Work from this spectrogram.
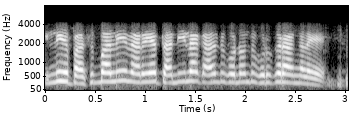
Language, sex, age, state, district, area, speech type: Tamil, female, 60+, Tamil Nadu, Mayiladuthurai, urban, conversation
